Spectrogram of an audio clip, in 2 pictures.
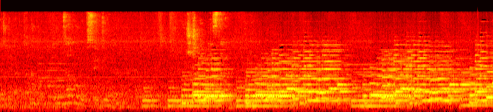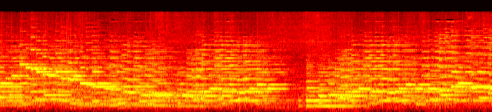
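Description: Kawai grand piano being played in classical style. It starts about three and a half seconds in: fast running passages of notes over sustained bass notes. The playing breaks off briefly near the end, then starts again.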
